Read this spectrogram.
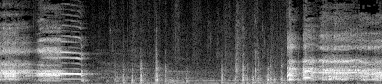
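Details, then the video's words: A sunbathing rooster in rural Vietnam. It opens with a loud crow ending in a falling tone, then scattered sharp clucks and ticking sounds, then a strong, rough crow again at the end. "Nghe Gà Gáy"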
